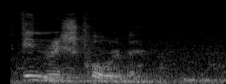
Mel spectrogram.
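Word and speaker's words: Winrich Kolbe: Vinrich Kolbe. That's how you say it. Just have her go at it. Vinrich Kolbe, German.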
